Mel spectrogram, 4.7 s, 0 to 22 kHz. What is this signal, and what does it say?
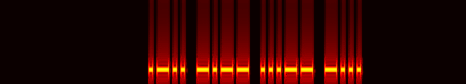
Morse code, heard as a keyed tone, about 30 wpm, 700 Hz. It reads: LY3B
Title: DXCC-100 Call Signs - 4 Characters - Repeated 3x - 30wpm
